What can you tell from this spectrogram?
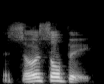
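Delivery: loud, theatrical proclamation; dramatic declaration. A narrator's reading. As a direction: proclaim it like a grand captain. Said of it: "declared to the committee dramatically".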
